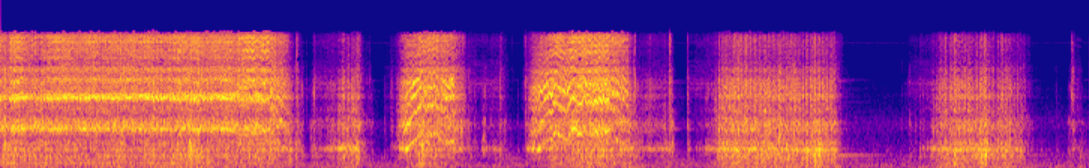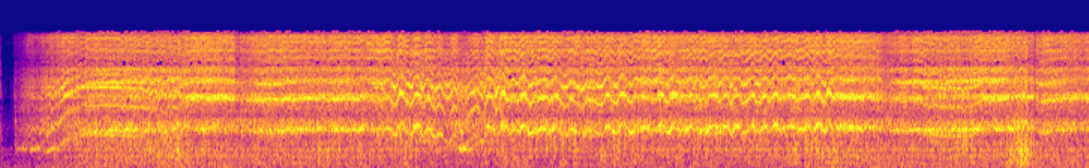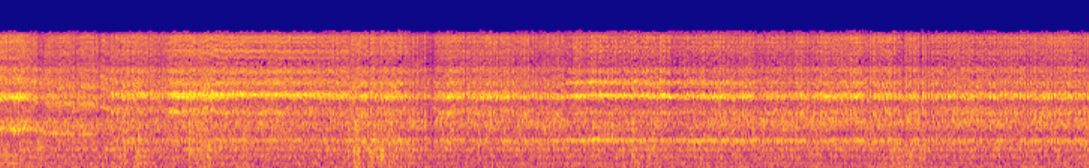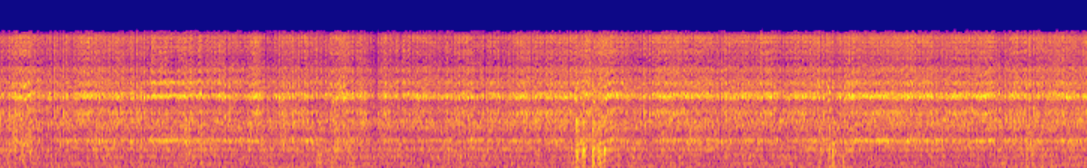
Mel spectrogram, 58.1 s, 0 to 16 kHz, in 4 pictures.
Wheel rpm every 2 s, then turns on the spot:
230, 200, 50, 70, 50, 30, 20, 70, 210, 220, 180, 220, 220, 220, 220, 180, 160, 160, 160, 160, 160, 160, 160, 160, 160, 160, 160, 160, 160.
8-14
